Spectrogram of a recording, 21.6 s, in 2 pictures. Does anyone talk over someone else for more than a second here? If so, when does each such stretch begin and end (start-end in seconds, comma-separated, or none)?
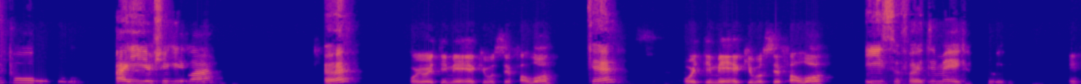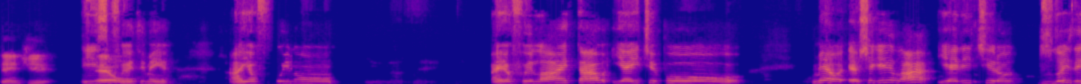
none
